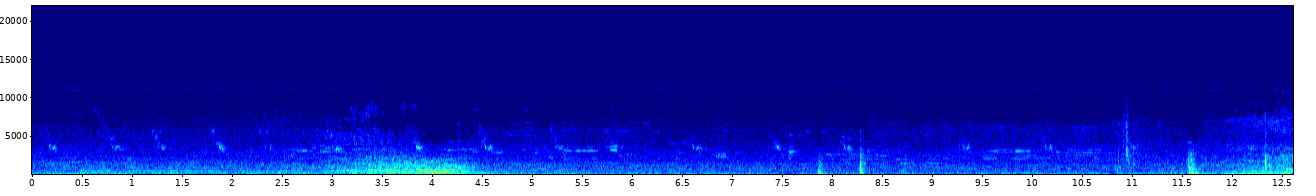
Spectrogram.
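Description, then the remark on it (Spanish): A taxi's engine idles steadily outside, a low continuous rumble that swells briefly, with a few sharp clicks and knocks near the end. “¿Quién es? El taxi.”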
